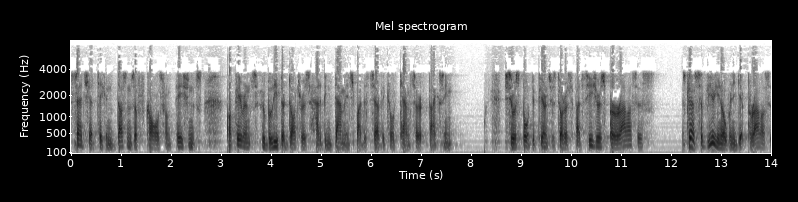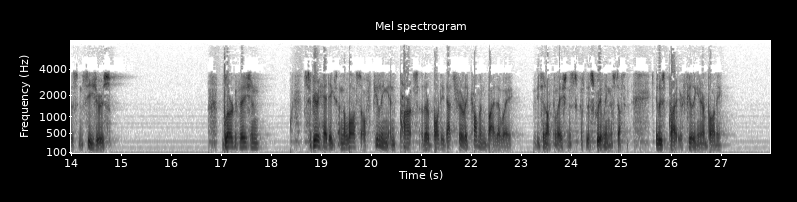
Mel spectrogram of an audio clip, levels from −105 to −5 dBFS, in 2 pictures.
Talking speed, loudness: 180 wpm, -23 LUFS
